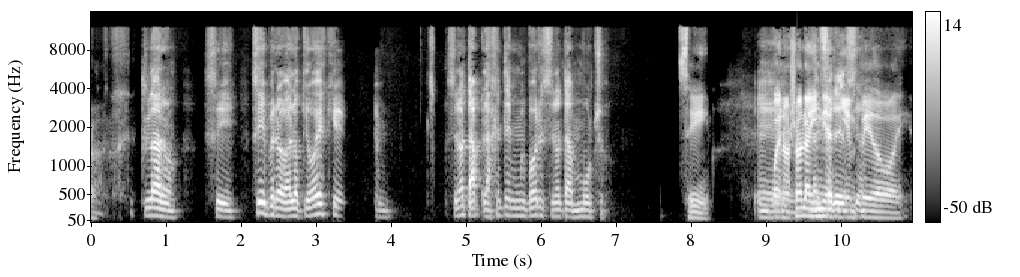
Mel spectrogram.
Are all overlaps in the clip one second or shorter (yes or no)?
no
